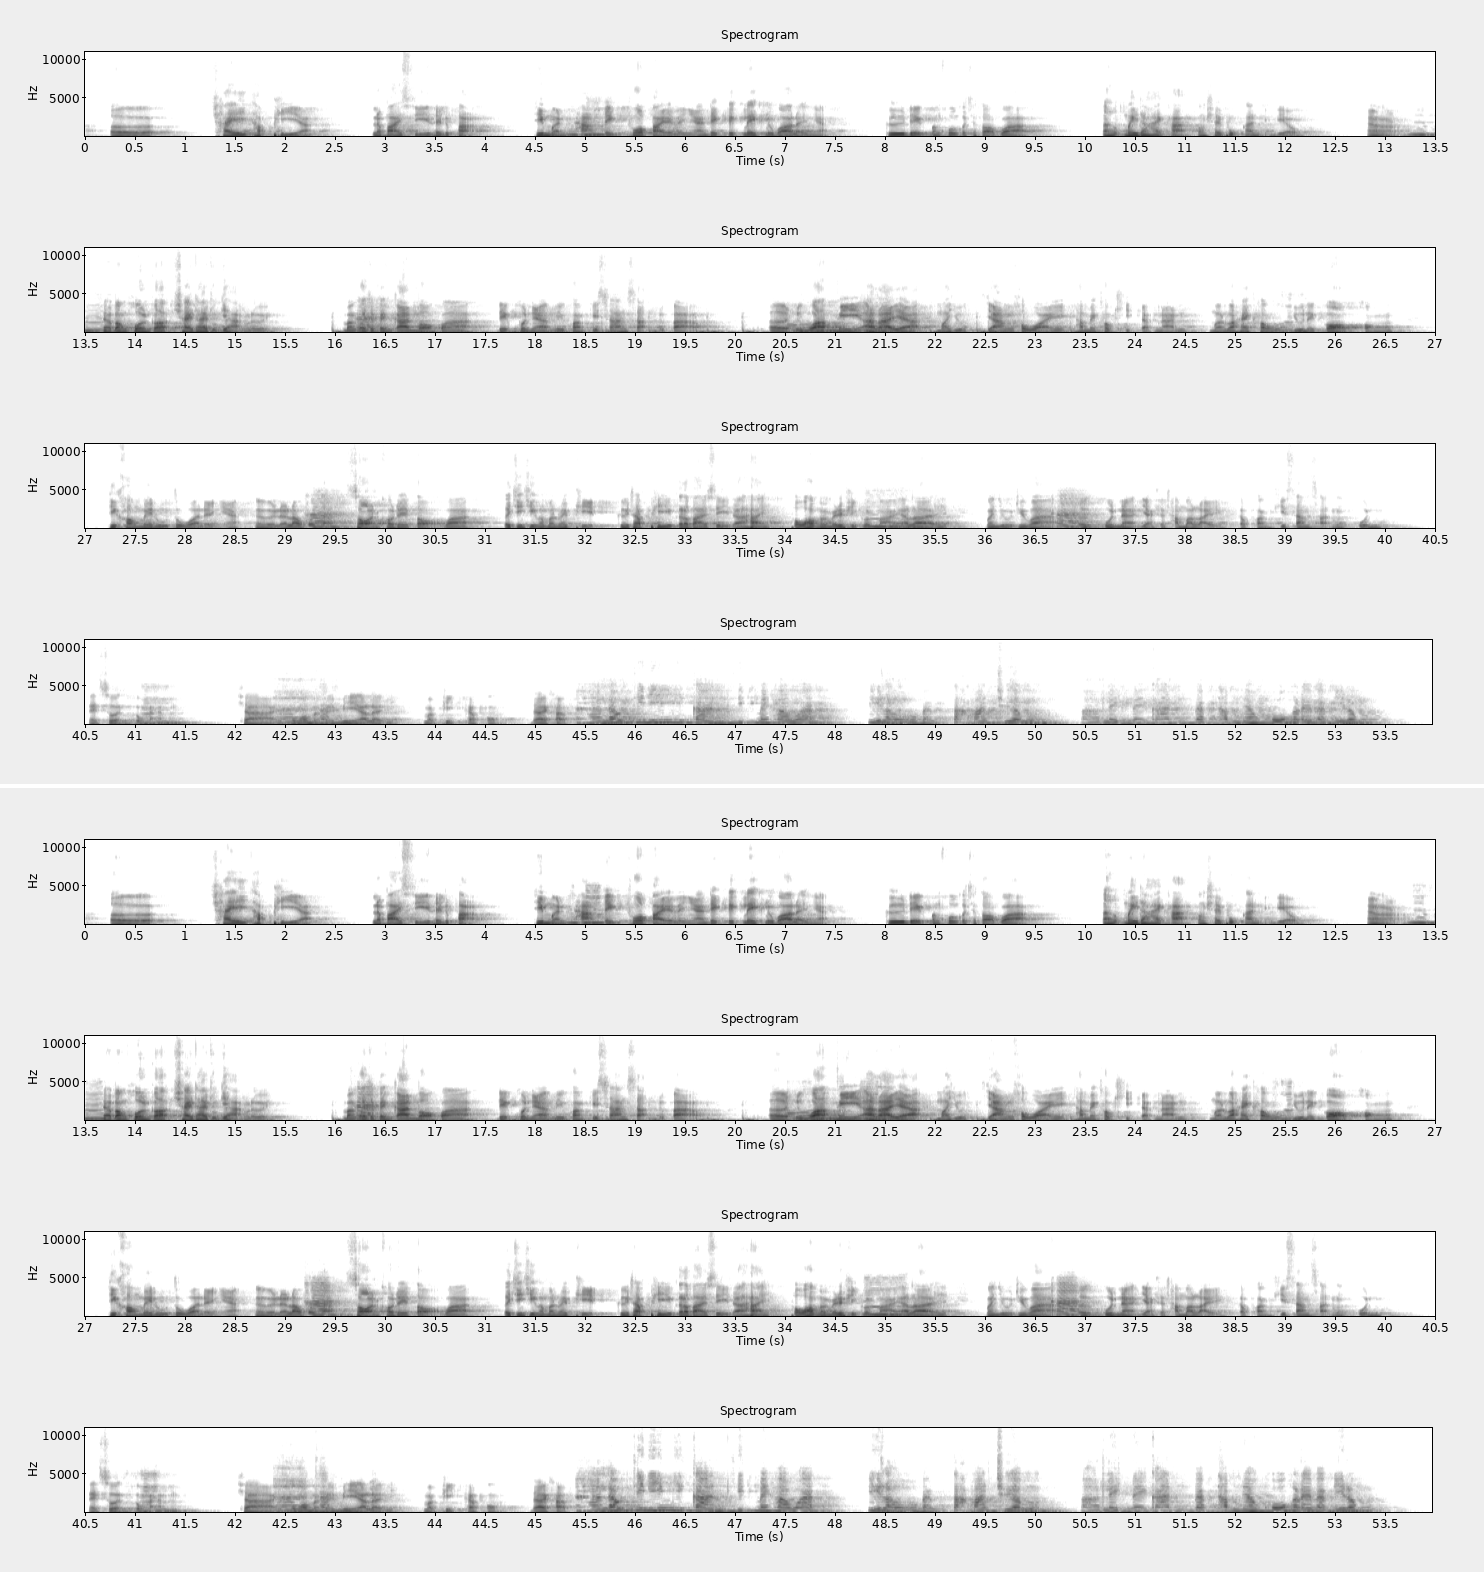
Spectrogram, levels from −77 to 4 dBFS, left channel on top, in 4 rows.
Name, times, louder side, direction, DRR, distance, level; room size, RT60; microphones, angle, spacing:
voice 1, 0.3-0.7 1.3-2.3 2.9-3.9 4.5-7.4 8.0-9.4 10.2-12.2 12.8-13.1 13.7-15.4 16.1-17.4 17.6-19.7 20.3-23.8 24.1-26.6 27.3-30.9 31.2-32.1 32.4-35.6 36.0-38.4 38.7-40.0 40.5-41.3 42.1-43.6 43.9-44.6 45.0-45.3, right 2 dB, 25° right, 9 dB, 1.0 m, -26 dB
voice 2, 4.8-5.2 13.2-13.7 16.2-16.5 20.5-21.7 25.4-25.6 29.2-29.6 34.8-35.3 36.7-37.0 40.9-41.3 42.4-43.0 43.3-43.4 45.4-47.8 48.3-50.1 50.5-53.3, right 2 dB, 90° right, 0 dB, 5.5 m, -31 dB
Bass drum, 16.0-16.5 16.8-17.4 17.7-18.3 18.7-19.3 19.6-20.2 20.5-21.2 21.5-22.1 22.4-23.0 23.4-23.5, equal, 40° left, 2.2 m, -35 dB
27.0 x 20.0 x 7.2 m, 0.69 s
head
